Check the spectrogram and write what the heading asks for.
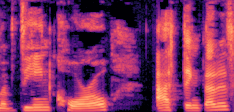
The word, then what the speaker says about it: Corll: The Walking Dead, and Rick Grimes always pronounces his son's name instead of Carl. He calls him Corll. So I know it's off topic, but that is where I'm getting that pronunciation from.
